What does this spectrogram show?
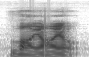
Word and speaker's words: isle: Okay, so it's a Isle. Something like this. Thanks for the hint. The S is silent, like isle, like the word isle.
